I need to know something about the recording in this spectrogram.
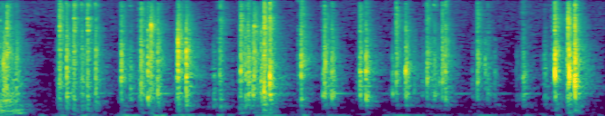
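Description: Computer keyboard typing: a run of separate, uneven keystrokes, about three or four a second.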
